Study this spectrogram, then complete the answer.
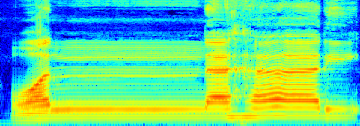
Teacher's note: نون مشدد ہے، یہاں پہ غنہ کیجیے گا، اور آگے جو را ہے اسے باریک رکھیے گا، را کے نیچے زیر ہے۔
